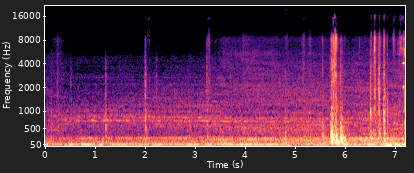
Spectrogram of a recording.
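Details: 2002 BMW E46 M3 SMG, no pump sound on door open, stays in 0 not N, code P1717, after relay swap and battery charge; faint thin whine with scattered clicks on key turn, no crank; owner thinks whine is starter.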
